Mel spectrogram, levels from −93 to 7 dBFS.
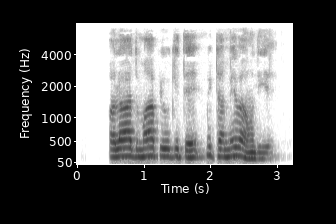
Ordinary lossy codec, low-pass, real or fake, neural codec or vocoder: AAC, 48 kbps; 7.2 kHz; real; none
